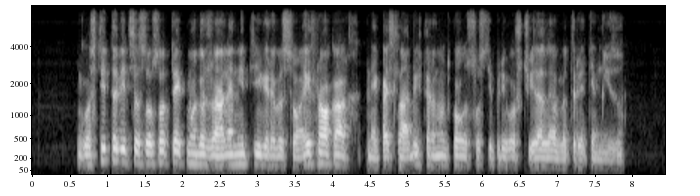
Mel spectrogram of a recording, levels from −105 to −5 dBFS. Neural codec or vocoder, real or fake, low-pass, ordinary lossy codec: codec, 24 kHz, 6 kbps, HILCodec; fake; 7.2 kHz; none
